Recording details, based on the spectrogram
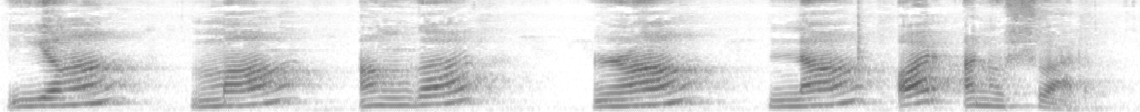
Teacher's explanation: यानी य म अंग ण न और अनुस्वार इन सभी का उच्चारण स्थान क्या हो गया है नासिका यानी कि नाक से बोले जाते हैं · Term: नासिक के वर्ण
